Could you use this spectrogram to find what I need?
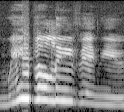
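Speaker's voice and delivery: put-on little boy voice cheering loudly. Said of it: "he said".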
